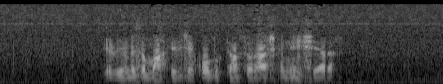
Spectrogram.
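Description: A man speaks softly and quietly up close.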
